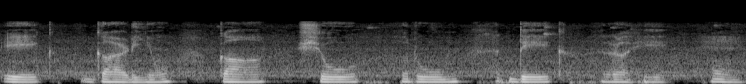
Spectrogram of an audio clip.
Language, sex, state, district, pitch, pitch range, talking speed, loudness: Hindi, male, Haryana, Rohtak, 115 Hz, 110-125 Hz, 55 wpm, -20 LUFS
